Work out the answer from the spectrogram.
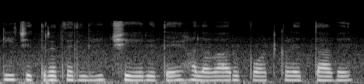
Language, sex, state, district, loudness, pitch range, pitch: Kannada, female, Karnataka, Koppal, -16 LUFS, 190-205 Hz, 195 Hz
